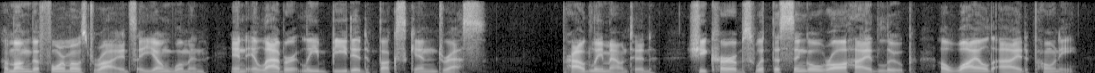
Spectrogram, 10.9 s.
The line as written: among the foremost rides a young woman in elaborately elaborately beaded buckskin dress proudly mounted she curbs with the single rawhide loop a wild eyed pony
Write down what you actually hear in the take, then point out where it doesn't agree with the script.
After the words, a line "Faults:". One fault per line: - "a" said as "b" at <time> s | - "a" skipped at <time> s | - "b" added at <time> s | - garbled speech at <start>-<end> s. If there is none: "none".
among the foremost rides a young woman in elaborately beaded buckskin dress proudly mounted she curbs with the single rawhide loop a wild eyed pony
Faults:
- "elaborately" skipped at 3.2 s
